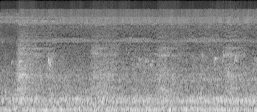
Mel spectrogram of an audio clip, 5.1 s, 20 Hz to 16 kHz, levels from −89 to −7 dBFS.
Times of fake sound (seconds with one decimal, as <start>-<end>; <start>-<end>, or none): 3.4-3.9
